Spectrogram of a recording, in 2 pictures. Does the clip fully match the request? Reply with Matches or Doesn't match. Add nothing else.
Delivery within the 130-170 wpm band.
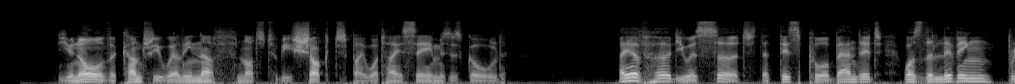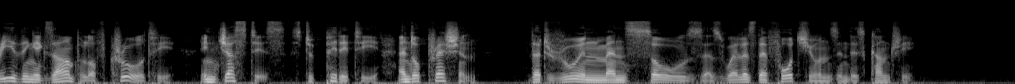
Matches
